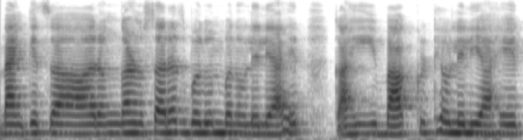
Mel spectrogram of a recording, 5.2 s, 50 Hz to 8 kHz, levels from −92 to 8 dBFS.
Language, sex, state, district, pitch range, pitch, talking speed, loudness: Marathi, female, Maharashtra, Aurangabad, 195-215 Hz, 200 Hz, 125 wpm, -17 LUFS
